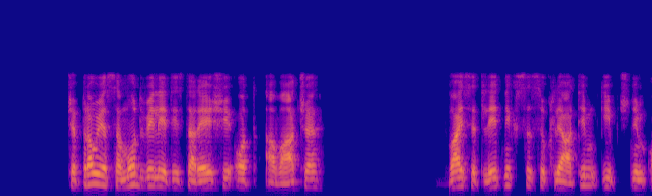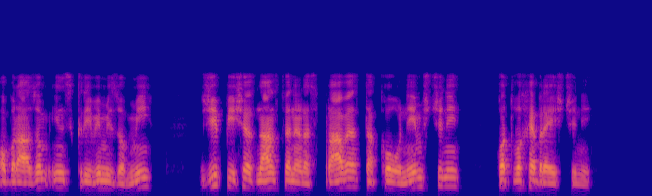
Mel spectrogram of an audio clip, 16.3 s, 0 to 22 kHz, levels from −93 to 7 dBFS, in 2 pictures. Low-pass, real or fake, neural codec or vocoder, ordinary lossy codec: 5.4 kHz; real; none; none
